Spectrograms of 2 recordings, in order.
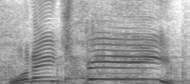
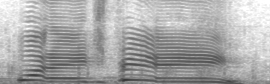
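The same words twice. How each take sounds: First: High, alarmed squeal; alarmed shout. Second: Slow, drawn-out high wail. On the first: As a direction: yelp it way up high. Health drops to one. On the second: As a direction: stretch every word out in dismay. Repeats the low health. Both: Real, not acted.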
